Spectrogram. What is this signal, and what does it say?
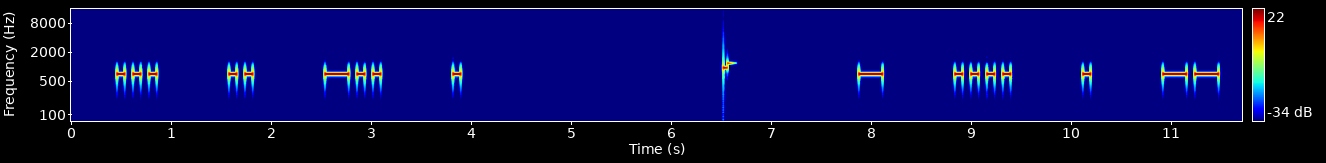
Morse code, heard as a keyed tone, about 16 wpm, spaced as for 9 wpm, 700 Hz. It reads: SIDE THEM
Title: 3x Character Spacing - Top 300 Words - 15wpm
